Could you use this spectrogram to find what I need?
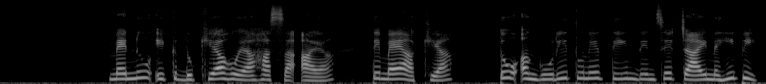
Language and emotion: Punjabi, neutral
